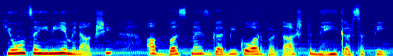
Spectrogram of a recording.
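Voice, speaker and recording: A woman's voice: mid-range voice, brisk, dark tone, soft background music, close to an everyday voice. A woman voicing a fussy young daughter-in-law who complains indignantly in a Hindi cartoon story.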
